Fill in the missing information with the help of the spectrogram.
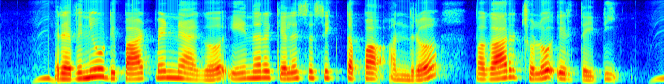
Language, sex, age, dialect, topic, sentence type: Kannada, female, 36-40, Dharwad Kannada, banking, statement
